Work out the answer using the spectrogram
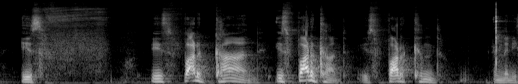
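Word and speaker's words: Isfarkand: is far is far is far and then he says good at the end of it. The D is silent, hillbilly. So it's actually pronounced is faran.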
